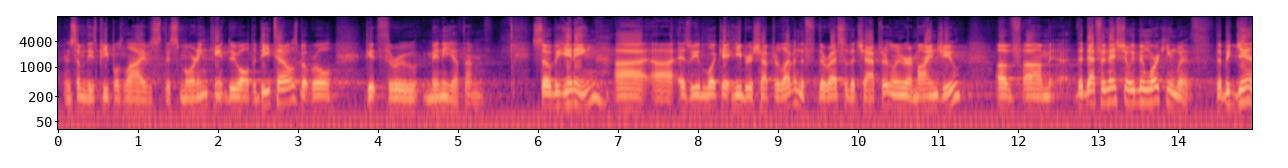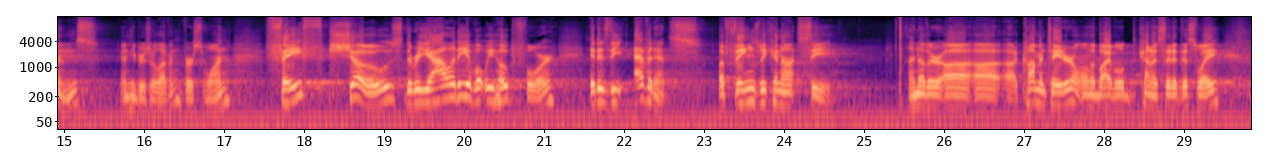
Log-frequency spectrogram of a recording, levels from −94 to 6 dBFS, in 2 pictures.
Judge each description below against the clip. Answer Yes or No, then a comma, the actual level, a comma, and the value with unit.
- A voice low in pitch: Yes, low, 110 Hz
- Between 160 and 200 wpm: Yes, average, 175 wpm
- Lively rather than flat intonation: Yes, wide, 6.1 semitones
